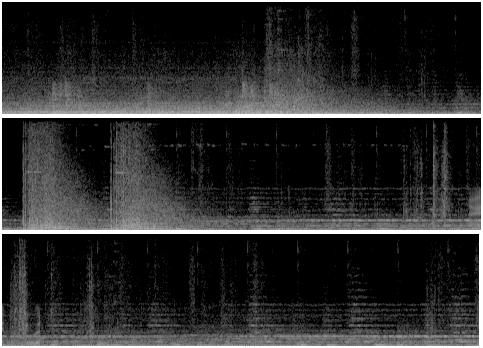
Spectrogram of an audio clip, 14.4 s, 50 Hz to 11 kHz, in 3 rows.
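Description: Rapid gunfire in a battle at a bridge over a gorge in Halo 2, heavy at first, then two sharp blasts before fading into a low droning background with occasional voices.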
